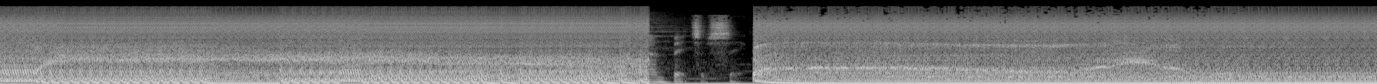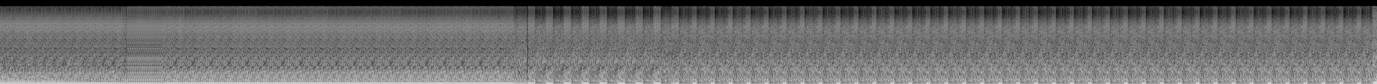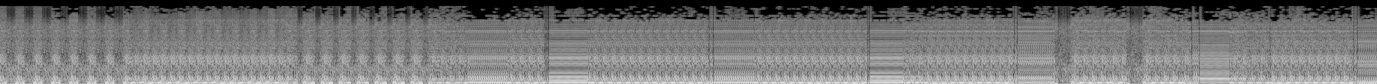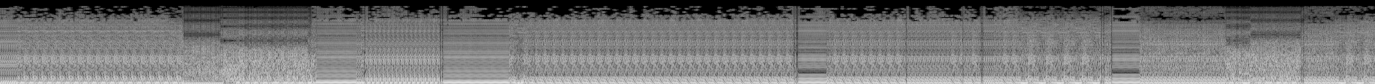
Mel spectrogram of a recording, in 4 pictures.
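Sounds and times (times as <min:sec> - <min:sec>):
harsh buzz: 0:00.0 - 0:06.8, 0:07.5 - 0:55.0.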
